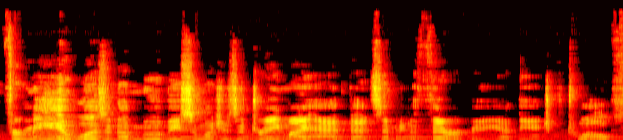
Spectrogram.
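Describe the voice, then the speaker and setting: A woman's voice: very deep voice, expressive, fairly quick, over music. A woman co-hosting a stream with casual, teasing and playful banter. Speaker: stream co-host.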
